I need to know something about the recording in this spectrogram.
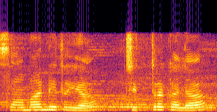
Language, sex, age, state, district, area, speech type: Sanskrit, female, 18-30, Kerala, Palakkad, urban, spontaneous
